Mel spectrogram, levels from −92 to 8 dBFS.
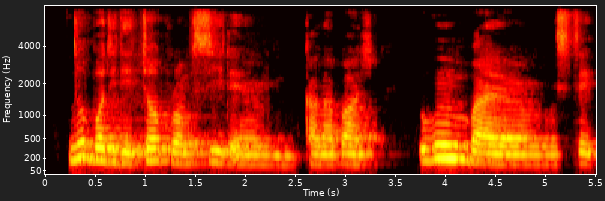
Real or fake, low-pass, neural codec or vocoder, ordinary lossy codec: real; 7.2 kHz; none; AAC, 48 kbps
